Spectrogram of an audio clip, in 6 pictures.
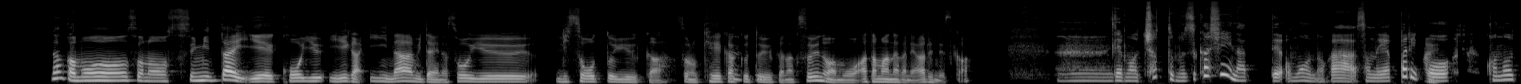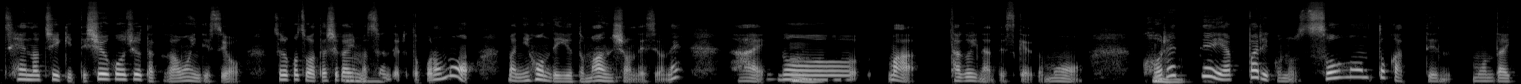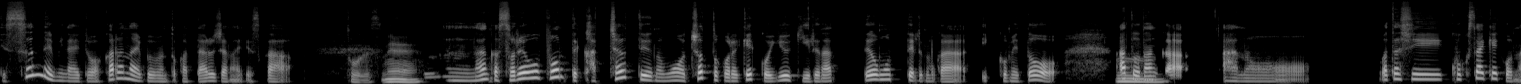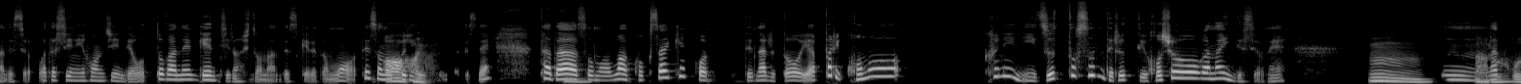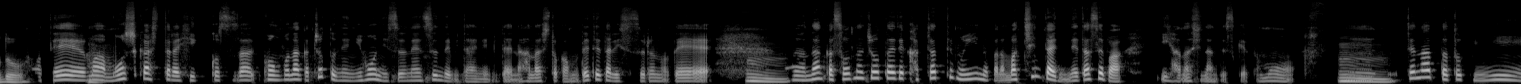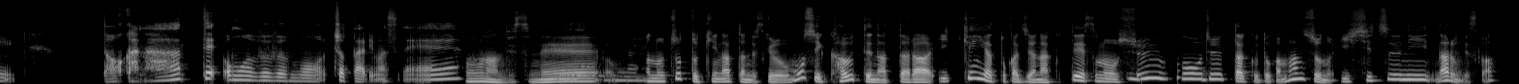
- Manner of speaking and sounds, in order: other background noise
- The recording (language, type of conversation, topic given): Japanese, advice, 住宅を買うべきか、賃貸を続けるべきか迷っていますが、どう判断すればいいですか?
